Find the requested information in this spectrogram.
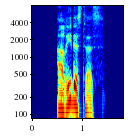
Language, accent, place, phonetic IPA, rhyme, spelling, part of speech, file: German, Germany, Berlin, [aˈʁiːdəstəs], -iːdəstəs, aridestes, adjective, De-aridestes.ogg
- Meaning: strong/mixed nominative/accusative neuter singular superlative degree of arid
